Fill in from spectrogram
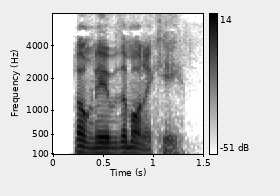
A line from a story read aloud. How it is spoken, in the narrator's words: said Roland wearily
